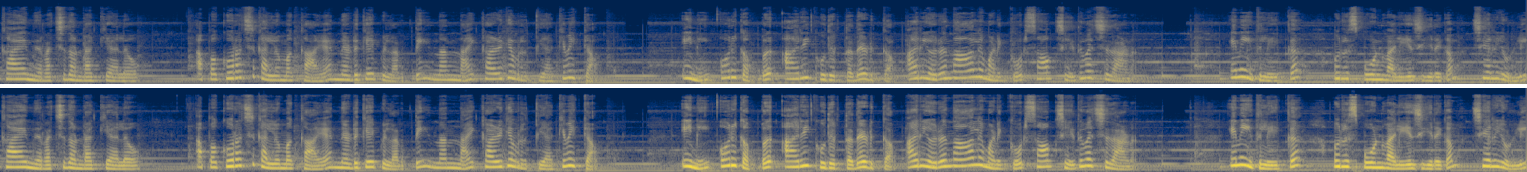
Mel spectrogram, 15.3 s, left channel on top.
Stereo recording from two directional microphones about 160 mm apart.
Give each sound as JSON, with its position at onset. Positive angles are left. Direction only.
{"t": 0.0, "sound": "a woman's voice", "side_deg": -30}
{"t": 6.8, "sound": "a woman's voice", "side_deg": -45}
